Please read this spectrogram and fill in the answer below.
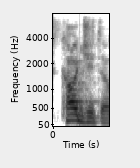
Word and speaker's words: Kogito: therefore i exist and the pronunciation the canonical pronunciation if you will it's cogito for us but actually uh since it comes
